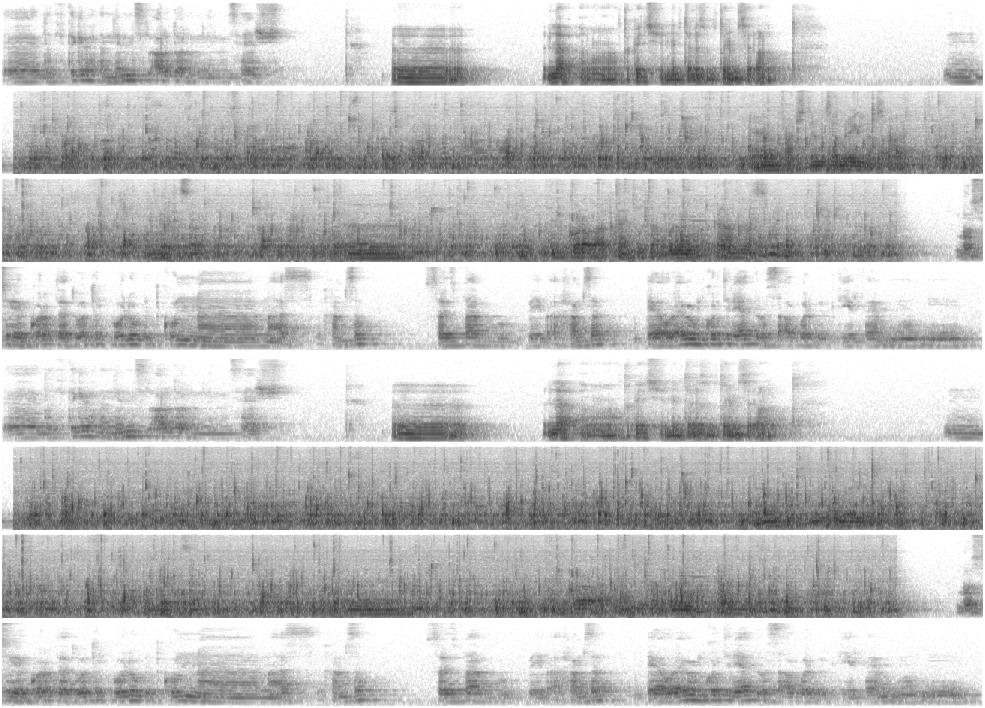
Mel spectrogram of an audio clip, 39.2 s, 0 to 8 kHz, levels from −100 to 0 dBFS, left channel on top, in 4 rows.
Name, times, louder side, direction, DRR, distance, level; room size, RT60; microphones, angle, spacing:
voice 1, 0.0-2.8 9.4-9.8 10.7-11.0 11.3-16.7 19.8-20.2 21.3-21.9 29.2-33.1 33.7-35.5 35.9-39.0, left 1 dB, 85° left, 5 dB, 0.7 m, -44 dB
voice 2, 3.9-4.6 5.4-7.7 17.3-18.8 21.1-21.6 23.0-23.7 25.1-27.5, left 2 dB, 45° left, 5 dB, 0.3 m, -31 dB
sound 1, 9.9-28.6, right 2 dB, 35° right, 0.3 m, -33 dB
6.3 x 3.5 x 2.4 m, 0.82 s
head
